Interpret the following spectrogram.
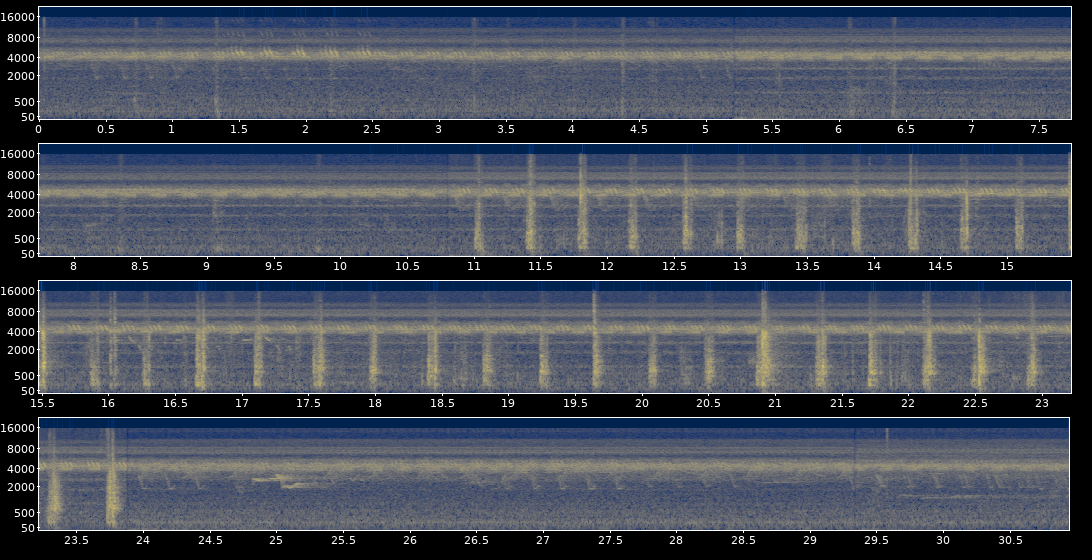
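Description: A steady, high-pitched chorus of insects. Through the middle, a hand hoe chops into soil in a run of sharp strikes, about two a second, for some thirteen seconds.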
